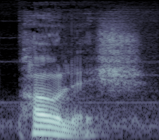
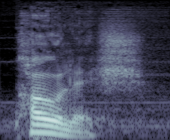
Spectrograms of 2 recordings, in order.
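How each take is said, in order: Both takes have the same delivery.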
